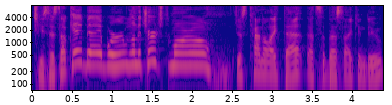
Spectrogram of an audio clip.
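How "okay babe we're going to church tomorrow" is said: bright, chirpy, very high voice, spoken quickly. Retelling what she said on coming up to the speaker, imitating a chirpy voice. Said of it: "comes up to me in a chirpy voice".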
